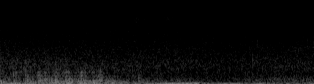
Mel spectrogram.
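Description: Steady rain hisses throughout while a deep rumble of thunder rolls low underneath during the first two seconds, then fades, leaving the rain pattering on alone.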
